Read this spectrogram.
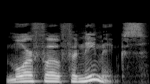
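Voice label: "morphophonemics", British English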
